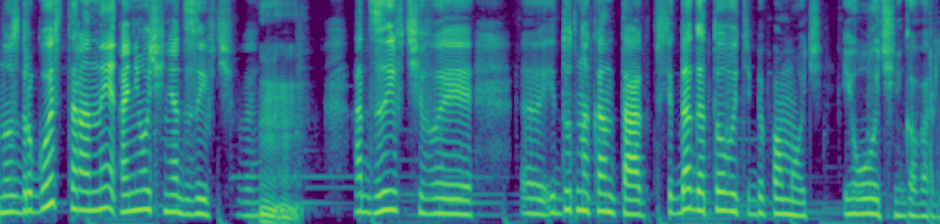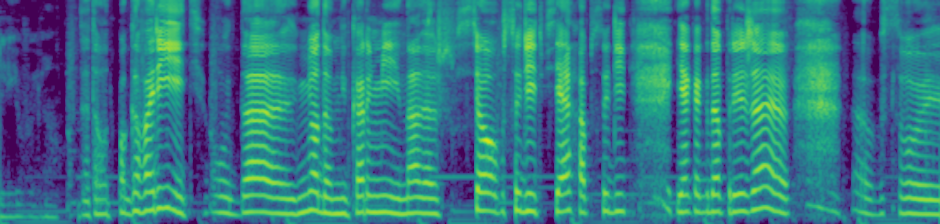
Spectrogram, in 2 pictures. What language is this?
Russian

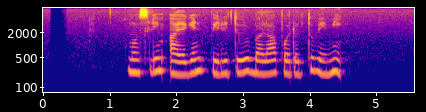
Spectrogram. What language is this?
Sinhala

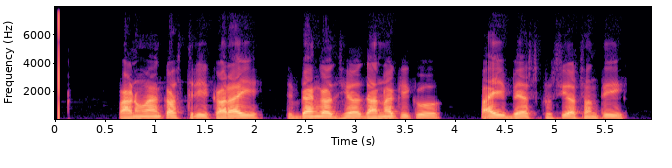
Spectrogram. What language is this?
Odia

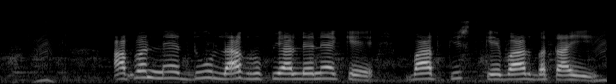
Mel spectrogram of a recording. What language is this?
Maithili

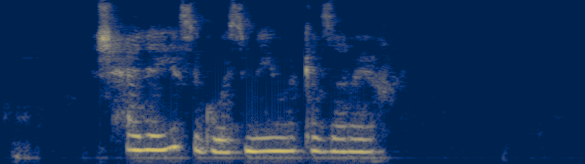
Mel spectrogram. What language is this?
Kabyle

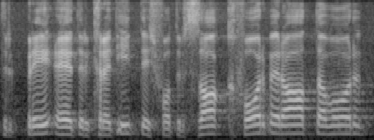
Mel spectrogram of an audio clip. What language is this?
Swiss German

